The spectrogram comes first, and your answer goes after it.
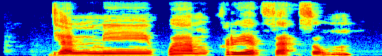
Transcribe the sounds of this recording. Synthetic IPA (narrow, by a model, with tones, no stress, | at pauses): t͡ɕʰa˦˥nmiː˧kʰwaː˧mkʰɾi˥˩ət̪̚sa̰˨˩ʔso˩˦m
